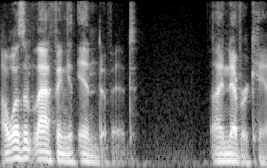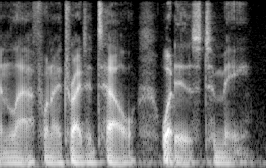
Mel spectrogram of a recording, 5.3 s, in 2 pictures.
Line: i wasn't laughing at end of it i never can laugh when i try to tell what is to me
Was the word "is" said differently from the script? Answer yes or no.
no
